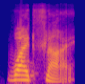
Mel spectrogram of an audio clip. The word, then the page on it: whitefly: Indian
